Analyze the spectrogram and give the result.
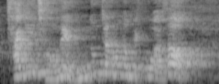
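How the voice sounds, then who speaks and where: A high-voiced woman gives a lecture to parents, and her pitch swings widely as she acts out children and parents. She sounds set back from the microphone in a big echoey hall, with faint noise behind her. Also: expressive, fairly quick, distant mic. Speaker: parenting educator.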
